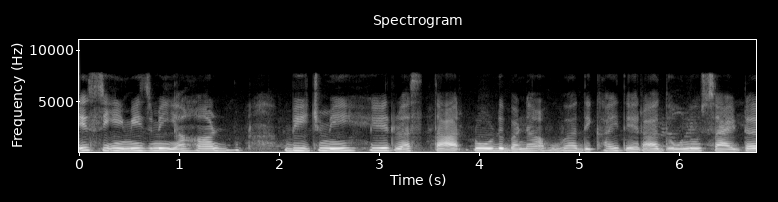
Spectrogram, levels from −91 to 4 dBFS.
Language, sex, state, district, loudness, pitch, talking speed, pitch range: Hindi, female, Chhattisgarh, Raigarh, -17 LUFS, 220 Hz, 150 wpm, 215-235 Hz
